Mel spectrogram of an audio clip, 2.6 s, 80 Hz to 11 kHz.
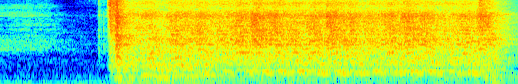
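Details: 1979 Chevy Scottsdale with new starter fitted, cranked via remote switch: starter engages cleanly and turns engine over at an even, steady pace for two seconds; normal cranking.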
